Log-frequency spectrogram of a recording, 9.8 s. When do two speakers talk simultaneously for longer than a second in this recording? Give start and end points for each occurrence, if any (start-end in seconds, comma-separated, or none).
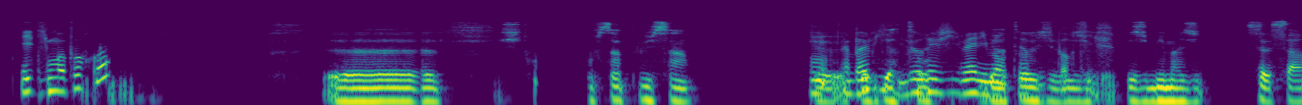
6.1-8.4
